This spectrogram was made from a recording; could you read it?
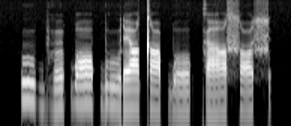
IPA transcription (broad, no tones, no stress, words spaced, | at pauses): u bʱɵ ɓɔ ɓu ɾɛtˤɛ ɓo kasˤɵs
